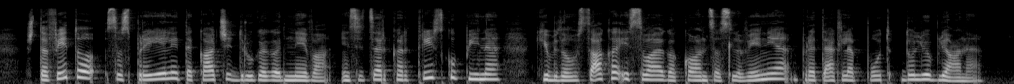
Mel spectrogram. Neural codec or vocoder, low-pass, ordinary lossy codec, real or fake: none; 14.4 kHz; MP3, 96 kbps; real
